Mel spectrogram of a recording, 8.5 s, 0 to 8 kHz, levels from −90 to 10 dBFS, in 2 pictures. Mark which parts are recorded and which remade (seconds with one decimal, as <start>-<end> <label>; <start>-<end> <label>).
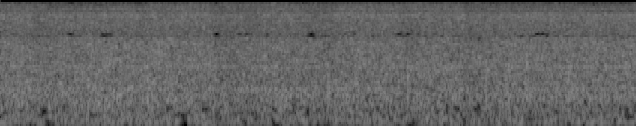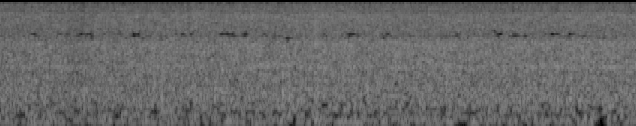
0.0-8.5 recorded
